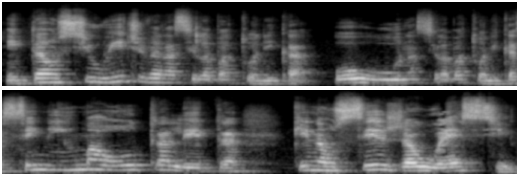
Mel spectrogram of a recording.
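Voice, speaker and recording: A woman's voice: low voice, distant mic. A Brazilian woman teaching Portuguese for a public exam, explaining step by step, checking in with the listener and stretching syllables to show word stress. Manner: didactic, checks in with "tá bom?" and "certo?". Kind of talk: exam-prep grammar lesson.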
